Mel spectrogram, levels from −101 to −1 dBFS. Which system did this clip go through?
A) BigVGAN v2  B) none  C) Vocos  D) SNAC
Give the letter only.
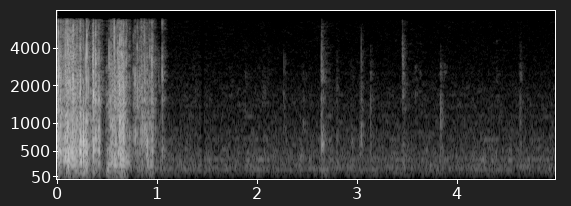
B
